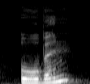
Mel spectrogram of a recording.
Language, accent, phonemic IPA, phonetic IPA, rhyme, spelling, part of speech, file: German, Austria, /ˈʔoːbən/, [ˈoːbm̩], -oːbən, oben, adverb, De-at-oben.ogg
- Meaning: 1. above 2. north 3. upstairs 4. at an earlier point in a text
